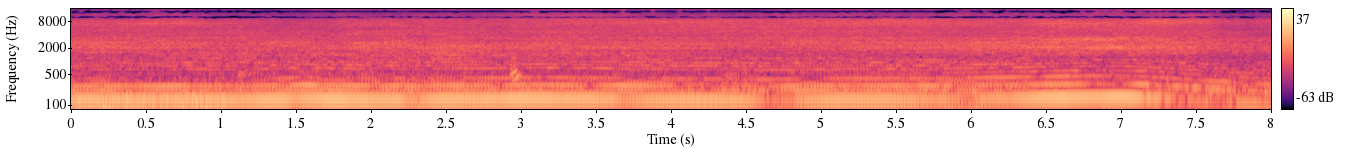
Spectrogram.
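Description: A motor running steadily, its pitch rising a little and then dropping back near the end.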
